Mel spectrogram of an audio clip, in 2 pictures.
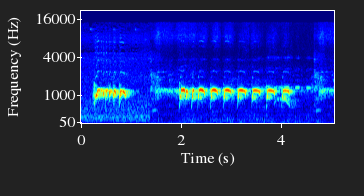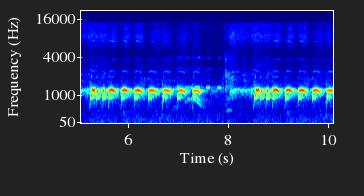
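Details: Zebra dove, local type, delivering repeated song phrases: a long introductory note followed by rapid, evenly spaced hooked coos, about four phrases in ten seconds, clear against a quiet background.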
